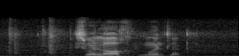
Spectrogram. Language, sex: Afrikaans, male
